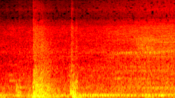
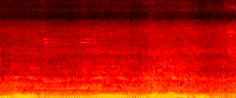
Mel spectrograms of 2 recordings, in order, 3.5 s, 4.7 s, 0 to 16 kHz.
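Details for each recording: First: Toyota Corolla petrol engine after the faulty No. 2 ignition coil that caused misfire and heavy vibration was replaced with an original coil: steady, even low idle hum with no vibration at the gear lever, following two brief handling thumps. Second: Toyota Corolla petrol idling rough with a lumpy, stumbling beat and heavy vibration from a misfire; the cause was found to be a faulty No. 2 ignition coil, fixed by fitting an original coil.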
